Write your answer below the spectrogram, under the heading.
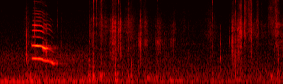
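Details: Rescued kitten, taken in urgently after nearly being hit by a car, gives a single short meow that starts high and slides downward, followed by faint rustling and scattered clicks.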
